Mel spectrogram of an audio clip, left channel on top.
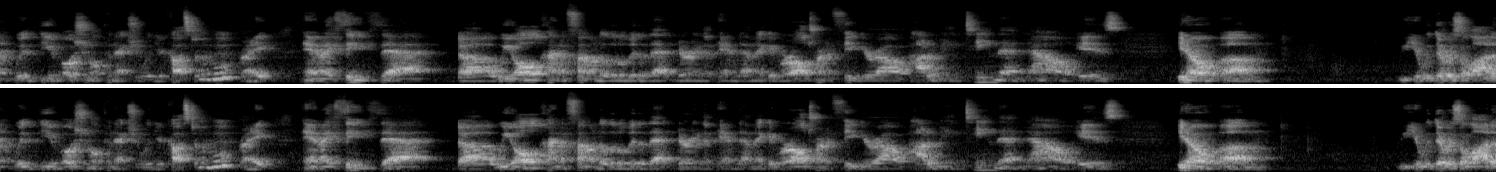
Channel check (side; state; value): both; normal; correlation 0.08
